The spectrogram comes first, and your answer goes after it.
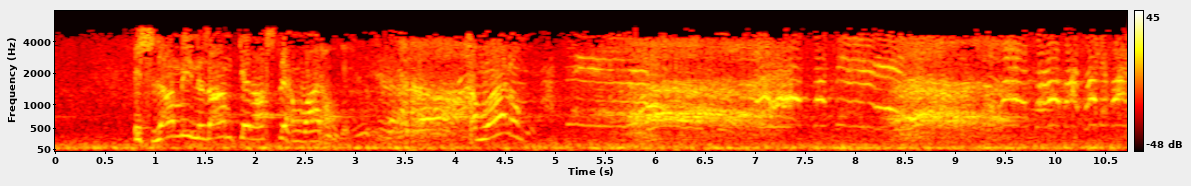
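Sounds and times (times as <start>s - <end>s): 
speech: 0.8s - 6.8s
laughter: 2.8s - 7.6s, 8.4s - 10.7s
large crowd chanting political slogans at a rally: 3.2s - 4.2s, 5.4s - 7.5s, 8.3s - 9.8s.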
